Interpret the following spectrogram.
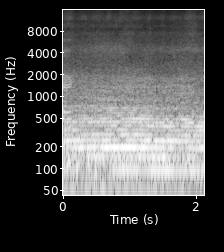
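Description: A motorcycle engine running steadily as it passes along the street.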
